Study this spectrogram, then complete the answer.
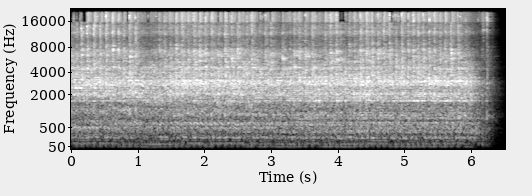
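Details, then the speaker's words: Repaired Husqvarna 440 chainsaw, bar and chain refitted (chain a little loose), started on choke: loud, high buzzing two-stroke note held steady at speed with no stumbling, then cuts off cleanly; normal running. "But the saw runs great. I'll go ahead and crank it up here and let you listen to it."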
